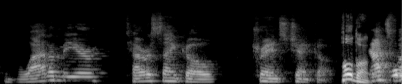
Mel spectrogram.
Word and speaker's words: Tarasenko: I don't care if it's Transchenko is a running joke in this I don't house.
